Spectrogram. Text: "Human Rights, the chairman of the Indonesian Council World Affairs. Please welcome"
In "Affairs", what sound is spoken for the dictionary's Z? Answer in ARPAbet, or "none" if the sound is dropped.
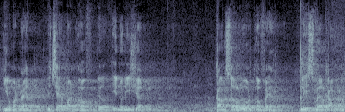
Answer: none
